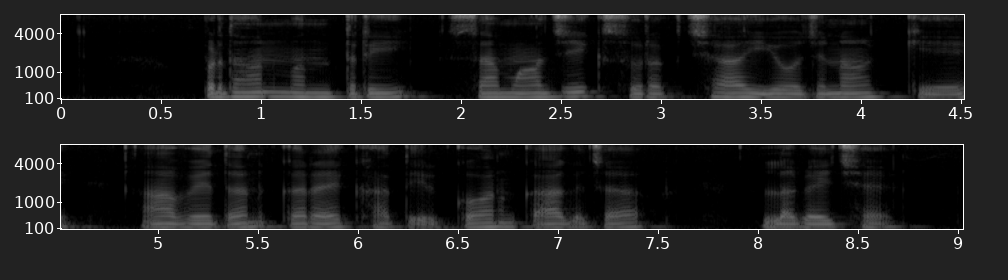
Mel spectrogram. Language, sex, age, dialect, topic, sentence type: Maithili, male, 25-30, Angika, banking, question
